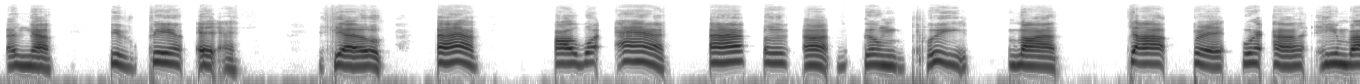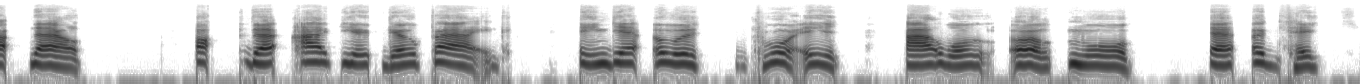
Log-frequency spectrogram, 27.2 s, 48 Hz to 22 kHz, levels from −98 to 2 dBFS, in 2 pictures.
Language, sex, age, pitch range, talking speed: English, male, 60-79, 185-230 Hz, 75 wpm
